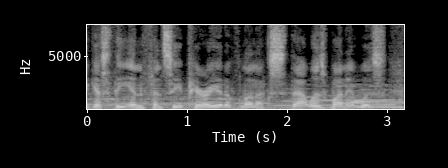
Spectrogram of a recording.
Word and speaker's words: Linux: But Linux is always Linux.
